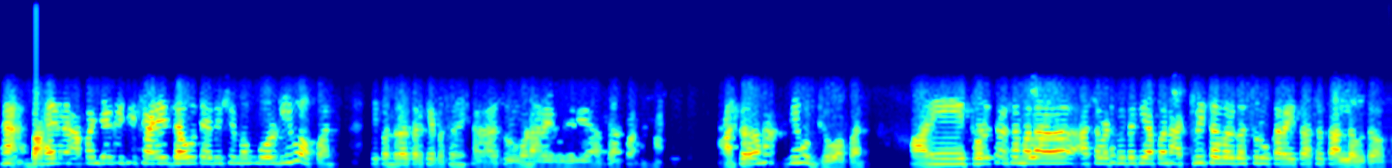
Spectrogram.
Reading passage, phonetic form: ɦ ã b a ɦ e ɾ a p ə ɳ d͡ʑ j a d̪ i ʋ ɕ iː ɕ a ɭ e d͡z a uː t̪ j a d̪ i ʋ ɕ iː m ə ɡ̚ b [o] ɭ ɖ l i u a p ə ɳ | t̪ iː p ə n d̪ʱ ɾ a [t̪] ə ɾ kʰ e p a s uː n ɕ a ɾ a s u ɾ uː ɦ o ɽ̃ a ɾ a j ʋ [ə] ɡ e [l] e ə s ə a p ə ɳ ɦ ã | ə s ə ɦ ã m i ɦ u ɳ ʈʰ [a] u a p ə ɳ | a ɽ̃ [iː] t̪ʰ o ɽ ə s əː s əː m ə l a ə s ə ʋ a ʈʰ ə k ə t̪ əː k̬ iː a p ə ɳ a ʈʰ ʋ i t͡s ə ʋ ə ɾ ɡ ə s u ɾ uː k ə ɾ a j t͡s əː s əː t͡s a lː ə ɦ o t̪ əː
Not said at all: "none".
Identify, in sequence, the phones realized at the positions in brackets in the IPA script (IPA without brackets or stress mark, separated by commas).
o, t̪, ə, ɾ, e, i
